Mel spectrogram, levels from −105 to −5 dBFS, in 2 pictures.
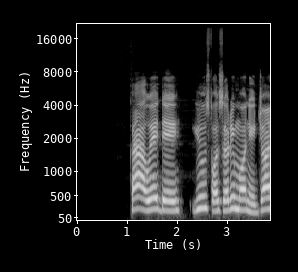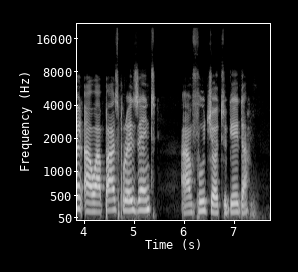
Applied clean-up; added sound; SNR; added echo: neural mask model DeepFilterNet 3.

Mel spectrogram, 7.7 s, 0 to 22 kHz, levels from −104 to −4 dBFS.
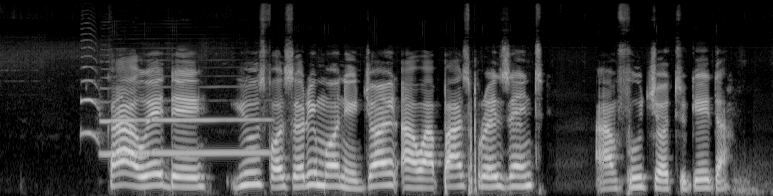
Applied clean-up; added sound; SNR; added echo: none; Wind instrument, woodwind instrument; 9 dB; none.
